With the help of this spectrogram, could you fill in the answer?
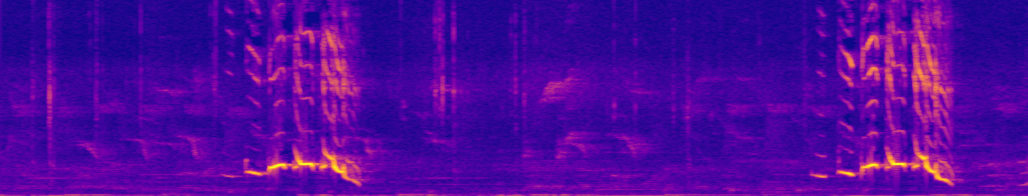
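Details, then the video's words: Black-naped oriole in vigorous song, giving two fluting whistled phrases about four seconds apart. Each rises, warbles briefly and ends in a quick falling slur. A faint low hum runs underneath. "kepodang gacor"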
